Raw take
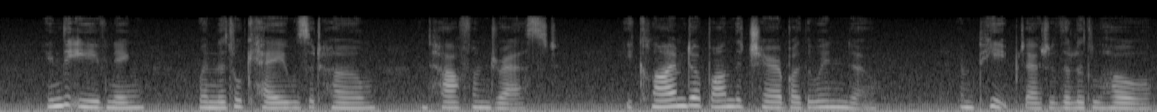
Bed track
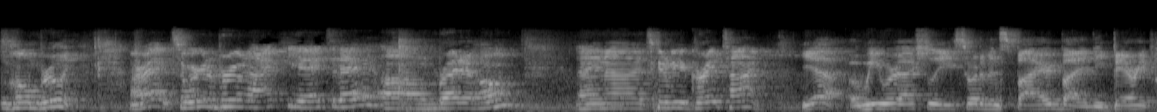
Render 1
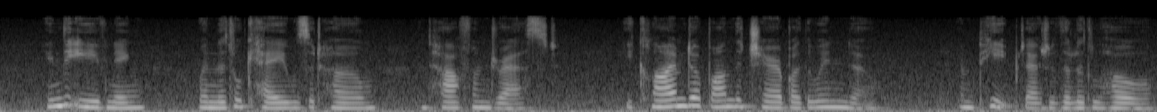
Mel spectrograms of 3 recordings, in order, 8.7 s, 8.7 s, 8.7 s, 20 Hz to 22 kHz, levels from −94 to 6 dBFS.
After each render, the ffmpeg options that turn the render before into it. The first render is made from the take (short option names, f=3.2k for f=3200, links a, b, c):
-af "bandreject=f=60:t=h:w=6,bandreject=f=120:t=h:w=6,bandreject=f=180:t=h:w=6,bandreject=f=240:t=h:w=6,bandreject=f=300:t=h:w=6"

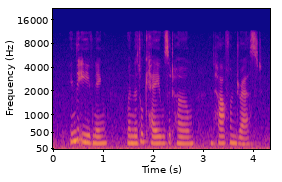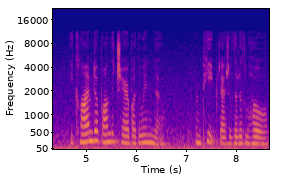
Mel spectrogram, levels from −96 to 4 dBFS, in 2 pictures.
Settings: -af "afftdn=nr=6:nf=-47"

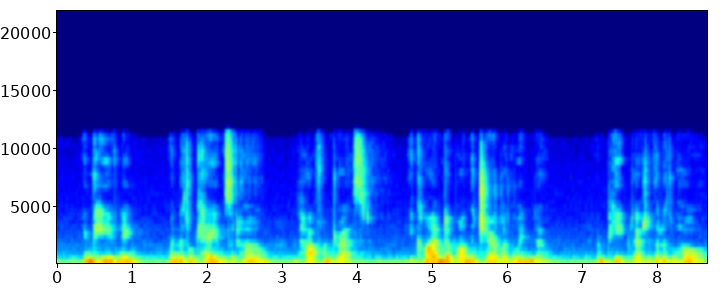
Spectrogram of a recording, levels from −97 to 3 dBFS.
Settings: -filter_complex "[0:a]asplit=2[a][b];[b]adelay=43,volume=-11dB[c];[a][c]amix=inputs=2:normalize=0,asplit=6[d][e][f][g][h][i];[e]adelay=89,afreqshift=50,volume=-23dB[j];[f]adelay=178,afreqshift=100,volume=-26.9dB[k];[g]adelay=267,afreqshift=150,volume=-30.8dB[l];[h]adelay=356,afreqshift=200,volume=-34.6dB[m];[i]adelay=445,afreqshift=250,volume=-38.5dB[n];[d][j][k][l][m][n]amix=inputs=6:normalize=0"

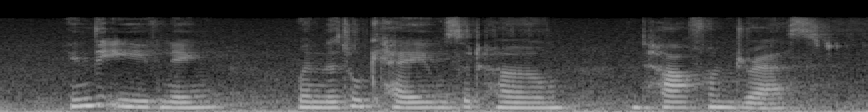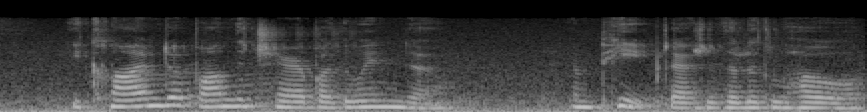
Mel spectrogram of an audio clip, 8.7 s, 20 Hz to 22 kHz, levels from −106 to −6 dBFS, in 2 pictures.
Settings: -filter_complex "[0:a]acrossover=split=110|720|1800[a][b][c][d];[a]alimiter=level_in=16dB:limit=-24dB:level=0:latency=1,volume=-16dB[e];[e][b][c][d]amix=inputs=4:normalize=0,acrossover=split=1700|3600[f][g][h];[f]acompressor=threshold=-33dB:ratio=4[i];[g]acompressor=threshold=-55dB:ratio=4[j];[h]acompressor=threshold=-52dB:ratio=4[k];[i][j][k]amix=inputs=3:normalize=0"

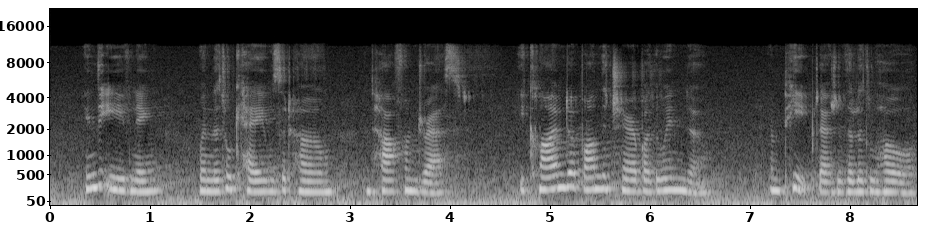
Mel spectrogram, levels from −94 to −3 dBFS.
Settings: -af "volume=11dB"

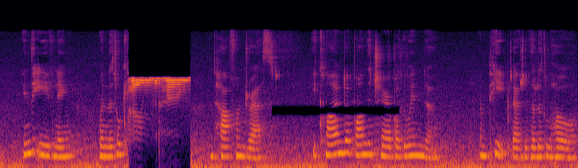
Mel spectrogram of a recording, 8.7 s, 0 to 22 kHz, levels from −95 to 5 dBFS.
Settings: -filter_complex "[0:a]asettb=1/sr,asplit=3[a][b][c];[a]atrim=end=1.924[d];[b]atrim=start=1.92:end=2.86,asetpts=PTS-STARTPTS,afade=t=in:d=0.004:c=qsin,afade=t=out:st=0.936:d=0.004:c=qsin,lowpass=f=3.2k:t=q:w=0.5098,lowpass=f=3.2k:t=q:w=0.6013,lowpass=f=3.2k:t=q:w=0.9,lowpass=f=3.2k:t=q:w=2.563,afreqshift=-3800[e];[c]atrim=start=2.856[f];[d][e]acrossfade=d=0.004:c1=hsin:c2=qsin[g];[g][f]acrossfade=d=0.004:c1=qsin:c2=hsin,asettb=1/sr,asplit=3[h][i][j];[h]atrim=end=4.074[k];[i]atrim=start=4.07:end=6,asetpts=PTS-STARTPTS,afade=t=in:d=0.004:c=qsin,afade=t=out:st=1.926:d=0.004:c=qsin,asuperstop=centerf=1600:order=12:qfactor=2.6[l];[j]atrim=start=5.996[m];[k][l]acrossfade=d=0.004:c1=hsin:c2=qsin[n];[n][m]acrossfade=d=0.004:c1=qsin:c2=hsin"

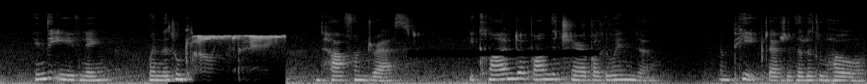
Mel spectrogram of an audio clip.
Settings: -filter_complex "[0:a]asettb=1/sr,asplit=3[a][b][c];[a]atrim=end=1.674[d];[b]atrim=start=1.67:end=2.84,asetpts=PTS-STARTPTS,afade=t=in:d=0.004:c=qsin,afade=t=out:st=1.166:d=0.004:c=qsin,highpass=f=190:w=0.5412,highpass=f=190:w=1.3066,equalizer=f=210:t=q:w=4:g=9,equalizer=f=440:t=q:w=4:g=-3,equalizer=f=900:t=q:w=4:g=-6,equalizer=f=1.6k:t=q:w=4:g=4,equalizer=f=3k:t=q:w=4:g=-5,lowpass=f=6.5k:w=0.5412,lowpass=f=6.5k:w=1.3066[e];[c]atrim=start=2.836[f];[d][e]acrossfade=d=0.004:c1=hsin:c2=qsin[g];[g][f]acrossfade=d=0.004:c1=qsin:c2=hsin,asettb=1/sr,asplit=3[h][i][j];[h]atrim=end=3.694[k];[i]atrim=start=3.69:end=4.79,asetpts=PTS-STARTPTS,afade=t=in:d=0.004:c=qsin,afade=t=out:st=1.096:d=0.004:c=qsin,highshelf=f=7.8k:g=-9[l];[j]atrim=start=4.786[m];[k][l]acrossfade=d=0.004:c1=hsin:c2=qsin[n];[n][m]acrossfade=d=0.004:c1=qsin:c2=hsin,asplit=3[o][p][q];[o]atrim=end=6.75,asetpts=PTS-STARTPTS,afade=t=out:st=6.26:d=0.49:silence=0.298538[r];[p]atrim=start=6.75:end=6.96,asetpts=PTS-STARTPTS,volume=-10.5dB[s];[q]atrim=start=6.96,asetpts=PTS-STARTPTS,afade=t=in:d=0.49:silence=0.298538[t];[r][s][t]concat=n=3:v=0:a=1"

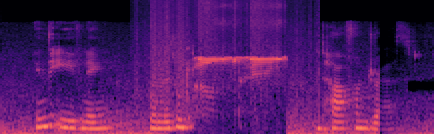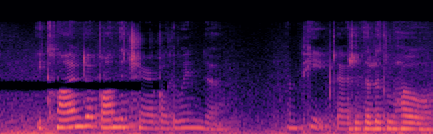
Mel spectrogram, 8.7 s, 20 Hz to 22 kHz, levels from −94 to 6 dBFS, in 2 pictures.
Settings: -filter_complex "[0:a]asettb=1/sr,asplit=3[a][b][c];[a]atrim=end=1.304[d];[b]atrim=start=1.3:end=3.18,asetpts=PTS-STARTPTS,afade=t=in:d=0.004:c=qsin,afade=t=out:st=1.876:d=0.004:c=qsin,acrusher=bits=3:mode=log:mix=0:aa=0.000001[e];[c]atrim=start=3.176[f];[d][e]acrossfade=d=0.004:c1=hsin:c2=qsin[g];[g][f]acrossfade=d=0.004:c1=qsin:c2=hsin,asettb=1/sr,asplit=3[h][i][j];[h]atrim=end=5.734[k];[i]atrim=start=5.73:end=7.79,asetpts=PTS-STARTPTS,afade=t=in:d=0.004:c=qsin,afade=t=out:st=2.056:d=0.004:c=qsin,acompressor=threshold=-34dB:ratio=2.5:attack=3.2:release=140:knee=1:detection=peak[l];[j]atrim=start=7.786[m];[k][l]acrossfade=d=0.004:c1=hsin:c2=qsin[n];[n][m]acrossfade=d=0.004:c1=qsin:c2=hsin,asplit=2[o][p];[o]atrim=end=3.78,asetpts=PTS-STARTPTS,afade=t=out:st=3.776:d=0.004:c=hsin[q];[p]atrim=start=3.78,asetpts=PTS-STARTPTS,afade=t=in:d=0.73[r];[q][r]concat=n=2:v=0:a=1"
